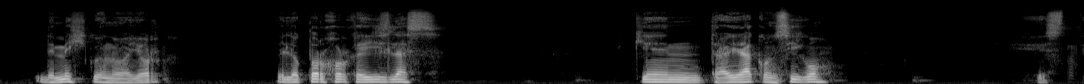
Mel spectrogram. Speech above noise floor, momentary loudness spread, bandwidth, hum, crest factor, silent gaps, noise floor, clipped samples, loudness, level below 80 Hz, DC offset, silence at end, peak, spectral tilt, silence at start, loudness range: 47 dB; 15 LU; 13.5 kHz; none; 22 dB; none; -68 dBFS; under 0.1%; -22 LUFS; -56 dBFS; under 0.1%; 0.25 s; -2 dBFS; -6 dB/octave; 0.4 s; 4 LU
